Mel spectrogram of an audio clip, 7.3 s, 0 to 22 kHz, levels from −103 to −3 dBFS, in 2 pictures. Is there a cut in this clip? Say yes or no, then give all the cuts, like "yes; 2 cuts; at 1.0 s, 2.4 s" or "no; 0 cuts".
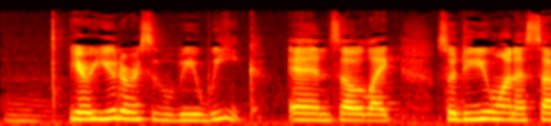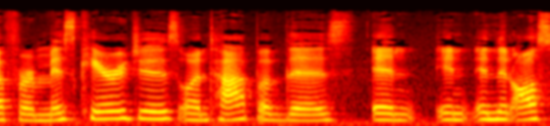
yes; 1 cut; at 1.8 s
